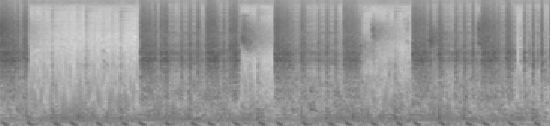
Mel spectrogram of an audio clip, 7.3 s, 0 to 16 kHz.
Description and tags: Music Loop 1
One shots and stabs for techno experimental or electronic sounds. Some loops some sound shots.
design, electronic, experimental, granular, groovy, improvised, loop, music, rhythmic, sound, stabs, techno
